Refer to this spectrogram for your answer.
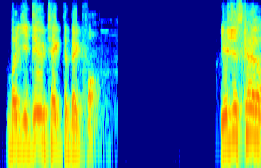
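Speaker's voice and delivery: ordinary talk, nothing marked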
